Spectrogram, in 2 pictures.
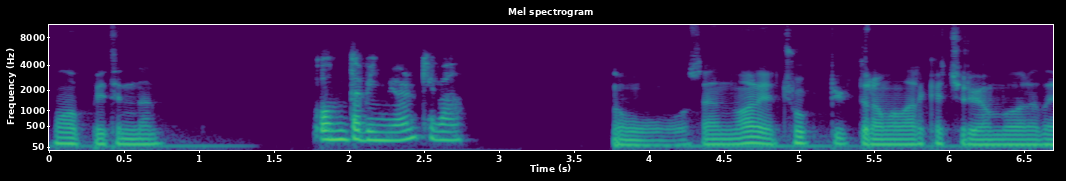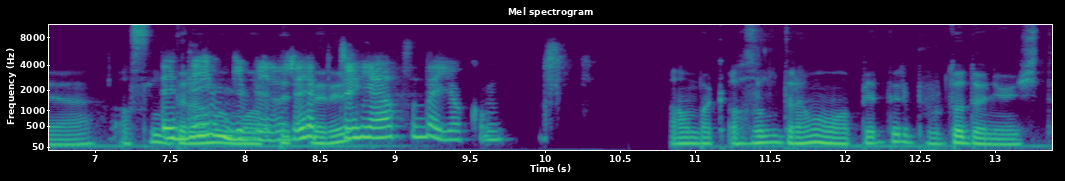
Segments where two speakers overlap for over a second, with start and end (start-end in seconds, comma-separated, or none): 7.5-8.8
